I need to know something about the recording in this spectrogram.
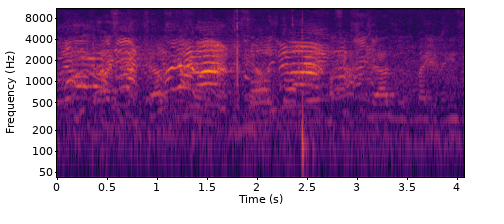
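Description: Men's voices shouting and calling across an open football field during play, with a single dull thud about two and a half seconds in.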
